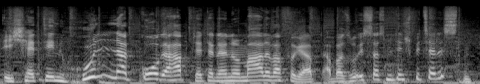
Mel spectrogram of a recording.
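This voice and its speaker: A young man chats casually over a video game he is playing, close to a studio microphone. His voice sits fairly high and swings widely in pitch as he exclaims and jokes. Faint music runs behind him. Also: fairly quick. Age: 20s. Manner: excitable, exclaiming and joking while playing. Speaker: gaming YouTuber. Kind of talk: casual gameplay commentary. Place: indoor room at home, on a couch. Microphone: close studio condenser microphone with pop filter.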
